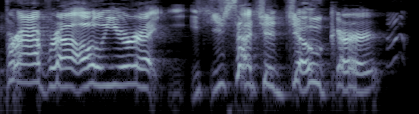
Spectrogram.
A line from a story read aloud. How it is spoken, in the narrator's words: laugh and I say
